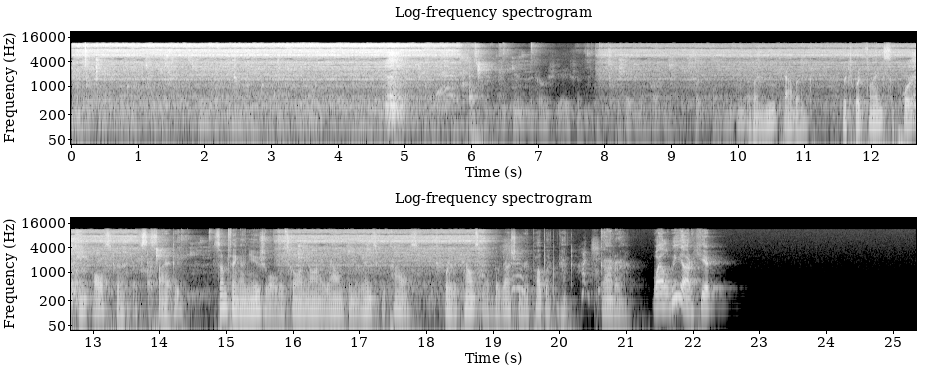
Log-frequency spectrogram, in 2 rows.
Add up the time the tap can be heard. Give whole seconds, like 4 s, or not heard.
19 s.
